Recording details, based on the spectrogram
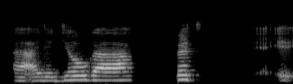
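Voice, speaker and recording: With a Dutch accent, a woman speaks at medium pitch in a dry, close sound with no echo. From Netherlands. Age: 50s. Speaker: fitness program client. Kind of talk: interview.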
